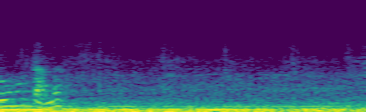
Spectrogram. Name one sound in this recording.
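Footsteps walk softly across a carpeted floor.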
